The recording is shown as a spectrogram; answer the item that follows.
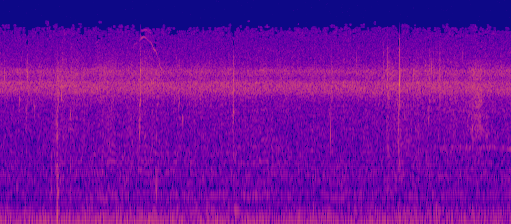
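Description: Steady high-pitched drone of insects, with a few faint sharp clicks scattered through it.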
